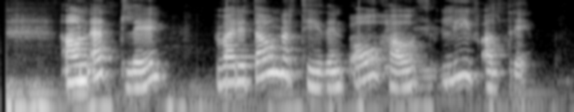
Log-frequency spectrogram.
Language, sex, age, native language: Icelandic, female, 50-59, Icelandic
